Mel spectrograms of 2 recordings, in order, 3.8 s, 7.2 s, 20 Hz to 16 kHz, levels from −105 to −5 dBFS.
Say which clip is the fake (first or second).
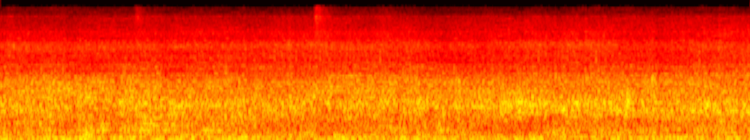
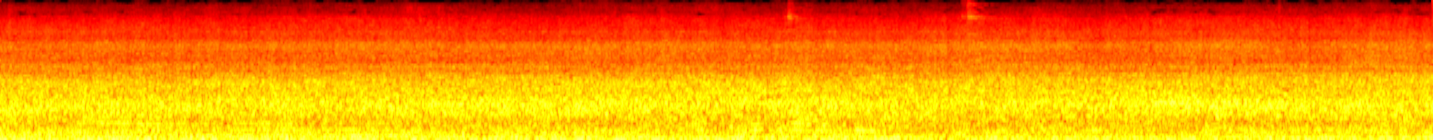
first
